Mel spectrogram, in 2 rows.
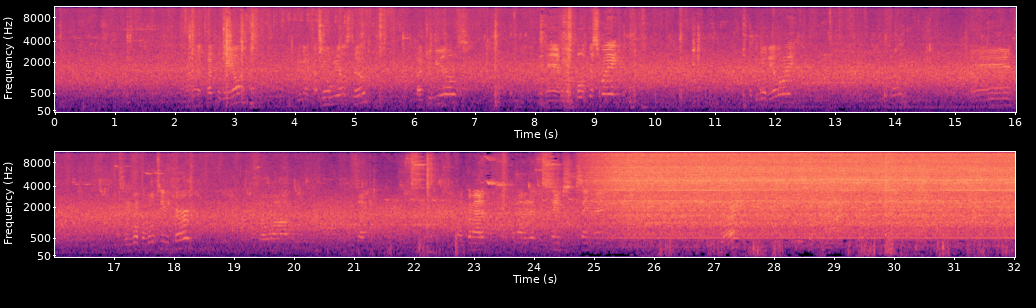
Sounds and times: Speech: 4.0s - 5.2s, 8.2s - 9.4s, 11.7s - 12.4s, 17.2s - 18.4s, 19.4s - 20.0s, 22.7s - 25.2s
Steam: 24.2s - 32.0s.

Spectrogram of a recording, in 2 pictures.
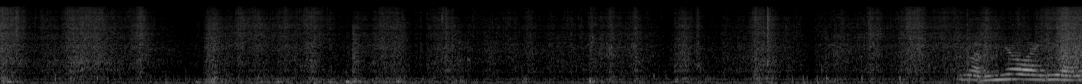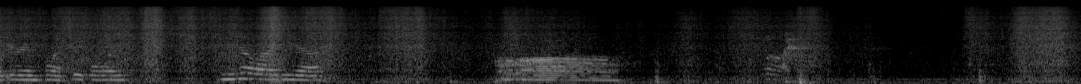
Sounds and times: Speech: 9.6s - 12.2s, 13.0s - 14.2s.

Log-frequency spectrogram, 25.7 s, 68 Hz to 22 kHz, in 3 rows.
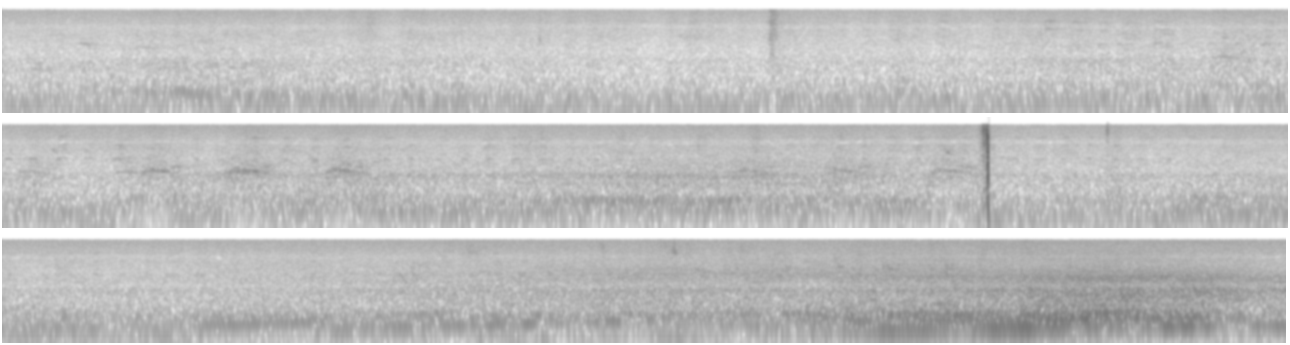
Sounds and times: Bird: 5.9s - 20.9s.

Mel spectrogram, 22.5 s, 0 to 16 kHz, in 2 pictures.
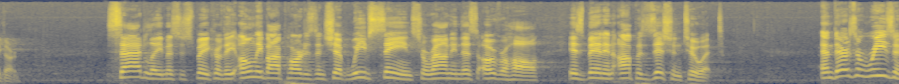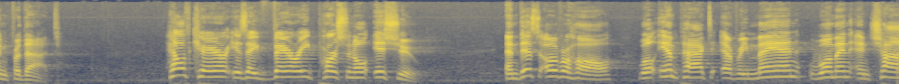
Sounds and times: Speech: 0.0s - 0.3s, 1.4s - 9.1s, 10.3s - 12.1s, 13.4s - 16.5s, 17.6s - 22.4s.

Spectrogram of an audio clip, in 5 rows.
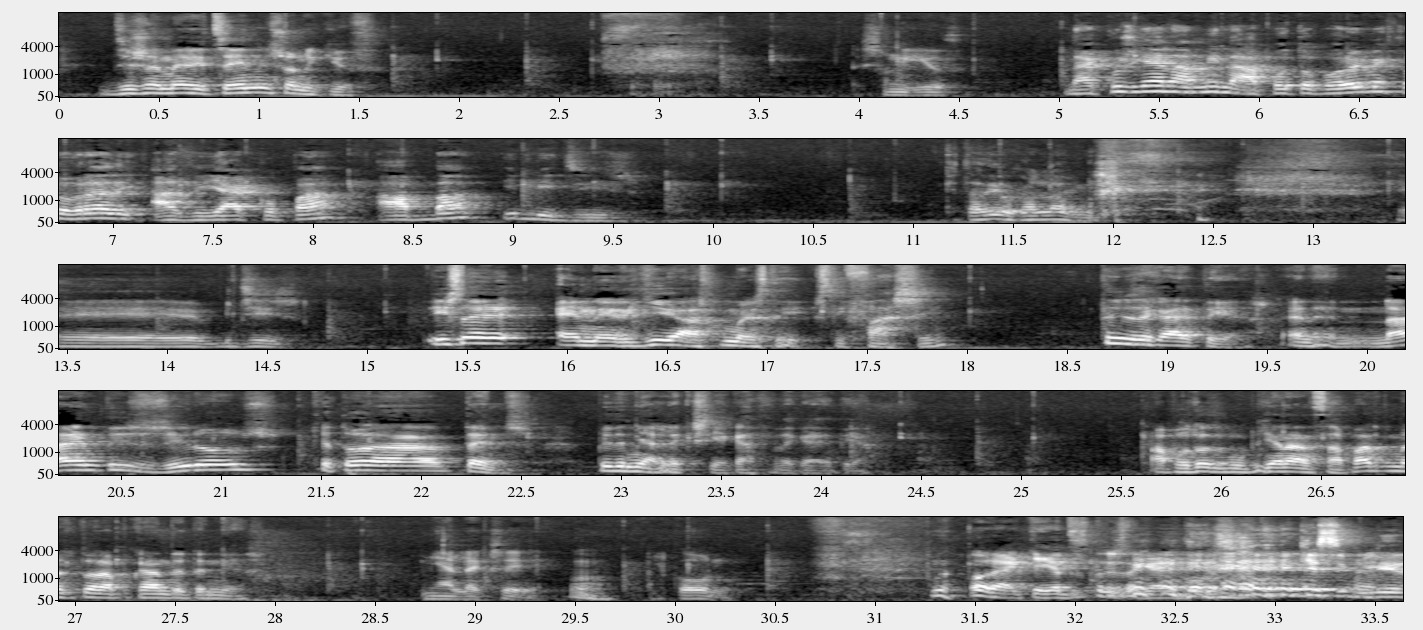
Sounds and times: Speech: 0.2s - 1.6s, 4.0s - 9.6s, 11.2s - 12.0s, 13.4s - 14.7s, 15.3s - 18.0s, 18.7s - 24.3s, 25.6s - 28.0s, 28.8s - 30.3s, 31.3s - 33.6s.

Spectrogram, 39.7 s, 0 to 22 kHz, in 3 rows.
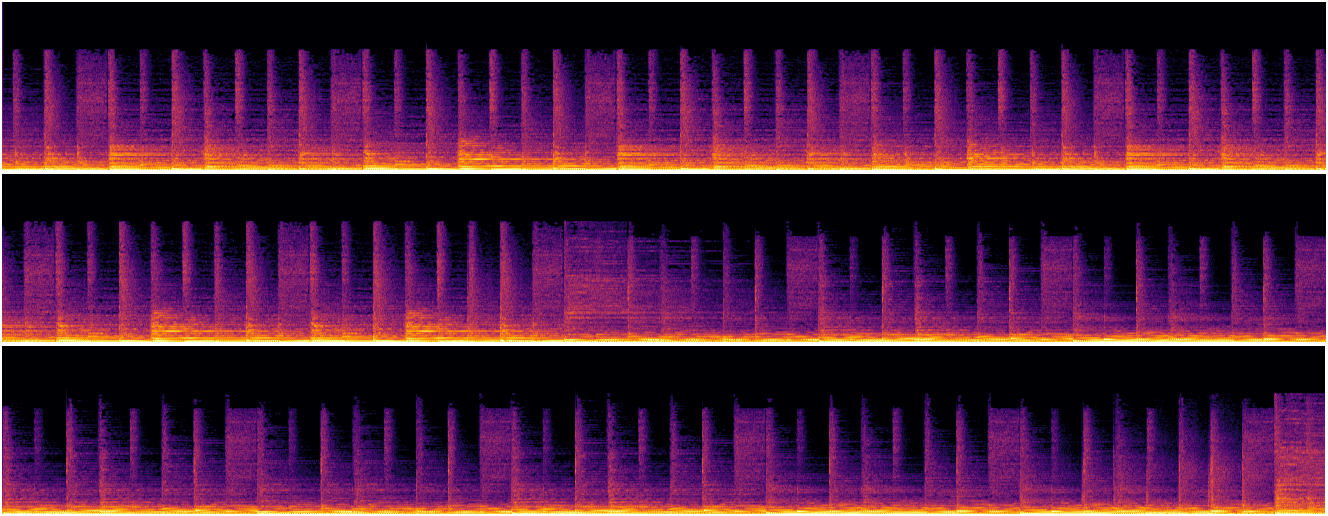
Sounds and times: Music: 0.0s - 39.7s.

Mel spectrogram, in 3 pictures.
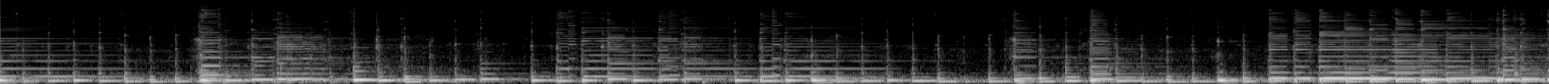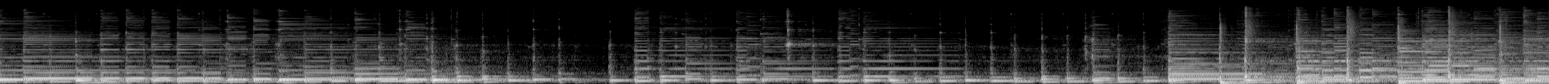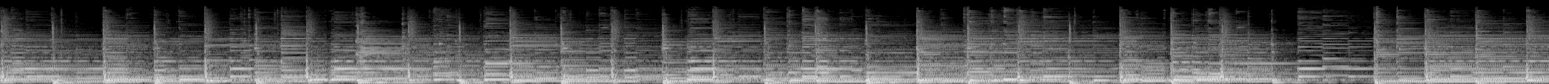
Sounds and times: Acoustic guitar: 0.0s - 46.4s.

